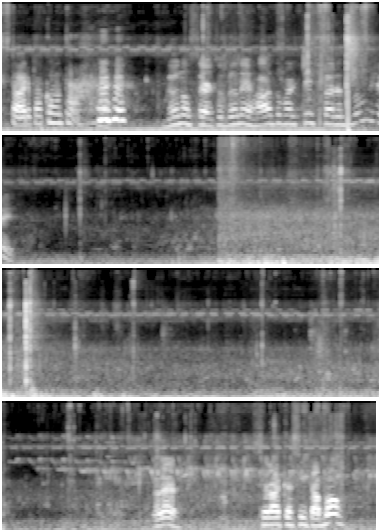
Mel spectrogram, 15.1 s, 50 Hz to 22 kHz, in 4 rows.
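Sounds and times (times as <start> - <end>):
insects trilling: 0.0 - 15.0
sharp clicks: 7.1 - 9.0.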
